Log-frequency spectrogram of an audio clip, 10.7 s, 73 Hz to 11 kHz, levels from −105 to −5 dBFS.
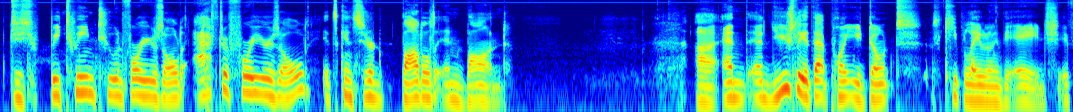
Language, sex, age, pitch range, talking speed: English, male, 30-49, 115-150 Hz, 170 wpm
